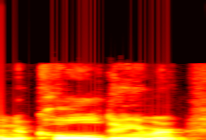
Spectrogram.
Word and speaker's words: Nichol Dehmer: host John Channon and today I'm joined by Nicole damer who is the founder of yard homes Minnesota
